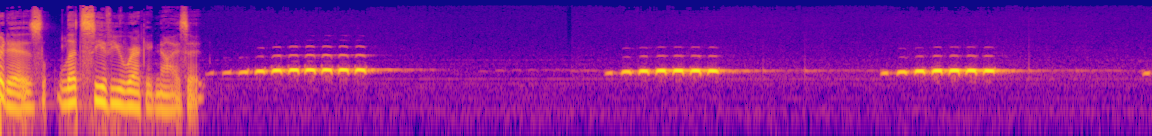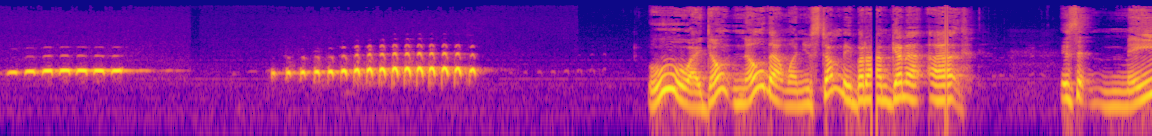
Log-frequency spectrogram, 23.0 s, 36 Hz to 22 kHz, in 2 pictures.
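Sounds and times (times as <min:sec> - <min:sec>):
speech: 0:00.0 - 0:02.2, 0:18.5 - 0:21.3, 0:22.1 - 0:23.0
boreal owl calling with hollow hoots: 0:02.2 - 0:04.4, 0:06.0 - 0:07.8, 0:08.8 - 0:10.5, 0:11.4 - 0:17.6.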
